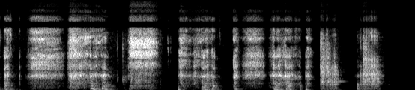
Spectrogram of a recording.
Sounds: Laughter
